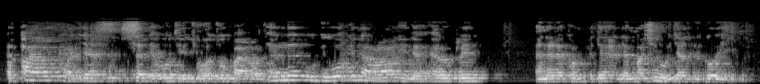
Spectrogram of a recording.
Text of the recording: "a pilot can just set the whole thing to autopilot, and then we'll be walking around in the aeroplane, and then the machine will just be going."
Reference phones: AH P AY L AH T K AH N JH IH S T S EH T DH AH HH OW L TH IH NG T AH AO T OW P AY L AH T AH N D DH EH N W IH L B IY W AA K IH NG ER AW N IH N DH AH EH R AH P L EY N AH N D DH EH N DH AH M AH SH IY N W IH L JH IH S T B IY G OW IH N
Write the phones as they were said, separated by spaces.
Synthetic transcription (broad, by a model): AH P AY L AH T K AH N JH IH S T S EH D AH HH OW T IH T AH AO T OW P AY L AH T AH N D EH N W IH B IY W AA K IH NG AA AW N IH N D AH EH R AH P L EY N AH N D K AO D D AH M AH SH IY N W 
